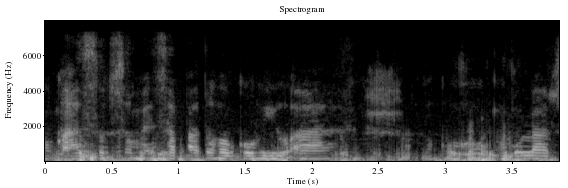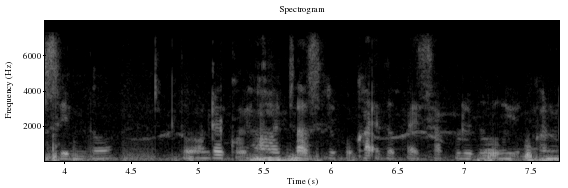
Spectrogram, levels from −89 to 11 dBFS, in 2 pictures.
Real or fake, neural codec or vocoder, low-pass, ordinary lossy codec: fake; vocoder, 22.05 kHz, 80 mel bands, WaveNeXt; 7.2 kHz; AAC, 48 kbps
